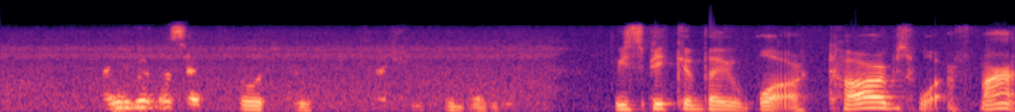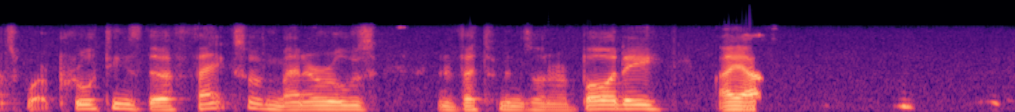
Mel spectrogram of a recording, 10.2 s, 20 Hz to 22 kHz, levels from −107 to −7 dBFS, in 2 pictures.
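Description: A speech recording that has passed through a call codec, with the band topping out around 8 kHz, carries traces of the other side's voice leaking through at 0.0 to 0.78 s, briefly at 1.13 to 1.18 s, and again at 1.56 to 2.84 s. The leak is faint, roughly 25 to 30 dB under the talker. It is likely residual loudspeaker echo that the echo canceller failed to subtract from the microphone. On a spectrogram it shows as weak, separate harmonic traces sitting beneath the main speech energy and not aligned with its syllables.

Speech is also suppressed in double talk from 0.49 to 2.62 s, overlapping that leak, and again from 8.85 s to the end. In the first stretch the talker dips by up to about 15 dB. In the final stretch the drop is much deeper, around 35 dB, close to cutting out. This is likely the echo canceller, unable to separate near and far speech, attenuating everything. The waveform envelope drops there, and the spectrogram thins.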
